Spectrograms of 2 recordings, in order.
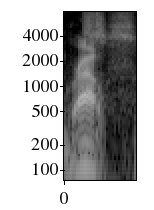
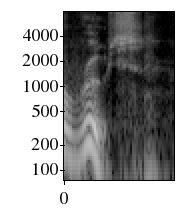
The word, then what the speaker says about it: Rouse: I was guessing Roos, but if I'm guessing it, it's usually wrong. – But this is no Roos.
